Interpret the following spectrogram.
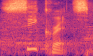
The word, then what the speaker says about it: Seacrets: are coming at you from secrets that's spelled s e a c a jamaican-themed bar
